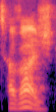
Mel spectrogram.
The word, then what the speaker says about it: Tavares: You don't actually pronounce the, the R in a hard way, it's just Tavares, um, it seems.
